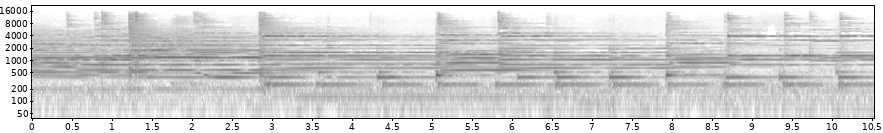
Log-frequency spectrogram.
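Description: Handbell choir playing: a full chord of many brass handbells ringing and sustaining, then from about three seconds in two lower bells struck with mallets alternate in a steady rhythm over a held low bell.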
